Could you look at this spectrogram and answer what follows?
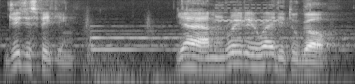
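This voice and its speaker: A male rally rider talks casually with simple, halting English phrasing. His pitch is average. Loud music plays over him. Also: animated. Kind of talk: casual talk in a race documentary.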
